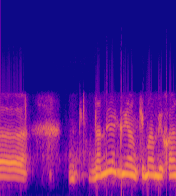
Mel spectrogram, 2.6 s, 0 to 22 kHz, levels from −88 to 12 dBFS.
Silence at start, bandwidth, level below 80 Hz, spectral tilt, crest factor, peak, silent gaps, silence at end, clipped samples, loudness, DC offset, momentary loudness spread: 0 s; 4.9 kHz; -64 dBFS; -6.5 dB/octave; 10 dB; -8 dBFS; none; 0 s; under 0.1%; -18 LUFS; under 0.1%; 13 LU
